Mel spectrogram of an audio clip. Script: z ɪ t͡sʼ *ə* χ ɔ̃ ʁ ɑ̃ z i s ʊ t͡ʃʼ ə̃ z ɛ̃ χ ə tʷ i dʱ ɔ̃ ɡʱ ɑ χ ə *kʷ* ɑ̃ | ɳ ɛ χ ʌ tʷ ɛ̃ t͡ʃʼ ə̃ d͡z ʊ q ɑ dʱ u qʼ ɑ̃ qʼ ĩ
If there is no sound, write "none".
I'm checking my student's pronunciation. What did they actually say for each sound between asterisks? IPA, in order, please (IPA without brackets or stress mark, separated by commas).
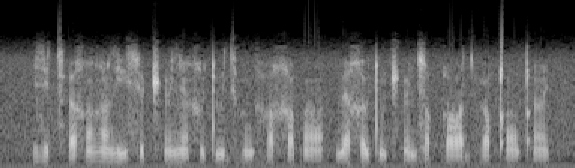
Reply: ʌ, qʷ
